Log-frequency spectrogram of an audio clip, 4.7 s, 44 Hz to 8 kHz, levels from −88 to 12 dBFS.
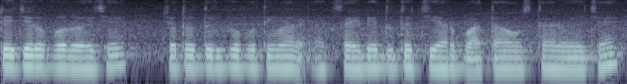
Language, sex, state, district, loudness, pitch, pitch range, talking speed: Bengali, male, West Bengal, Purulia, -17 LUFS, 120 Hz, 115-125 Hz, 190 wpm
